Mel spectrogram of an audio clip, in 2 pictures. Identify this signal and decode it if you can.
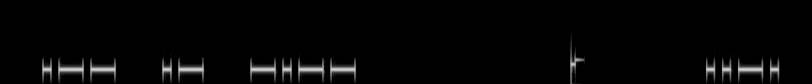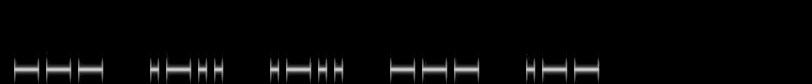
Morse code, heard as a keyed tone, about 15 wpm, spaced as for 11 wpm, 700 Hz. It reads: WAY FOLLOW
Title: 2x Character Spacing - Top 200 Words - 15wpm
